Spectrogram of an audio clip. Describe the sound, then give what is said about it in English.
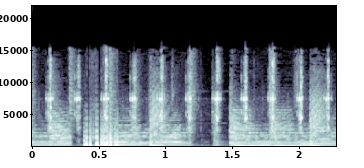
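A game timer, reset for a timed word game, ticks steadily over a bright, sustained electronic tone, the clicks falling in a quick regular rhythm with one short dropout midway. Moderately loud, with no talking. “All right, so let me reset the clock and your time starts now.”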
